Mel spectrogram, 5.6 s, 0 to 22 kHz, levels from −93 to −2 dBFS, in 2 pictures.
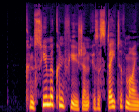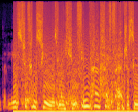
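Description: Speech clip: from 3.04 s, right after "state of mind that", a harsh buzz sets in until the end, likely a stuck bit, offset near −5 dBFS. Waveform shows shifted, blocky steps; spectrogram fills with broadband noise.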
